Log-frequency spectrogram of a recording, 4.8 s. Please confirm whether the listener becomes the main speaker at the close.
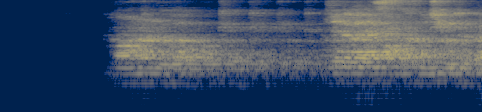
No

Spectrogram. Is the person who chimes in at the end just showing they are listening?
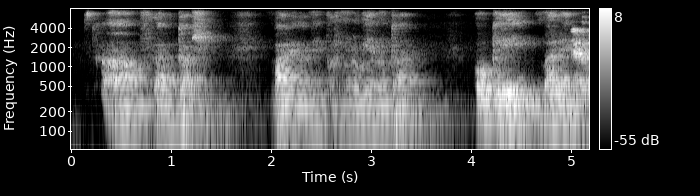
No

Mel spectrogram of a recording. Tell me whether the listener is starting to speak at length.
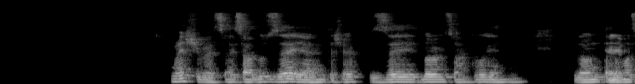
No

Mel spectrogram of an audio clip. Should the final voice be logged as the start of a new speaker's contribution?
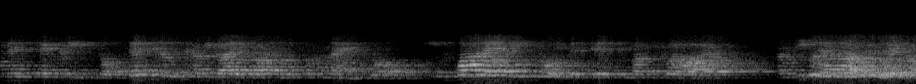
No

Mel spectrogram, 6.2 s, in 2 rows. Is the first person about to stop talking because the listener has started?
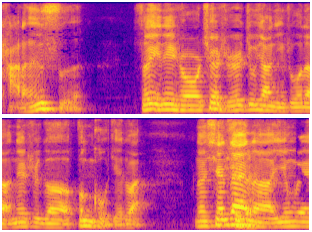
No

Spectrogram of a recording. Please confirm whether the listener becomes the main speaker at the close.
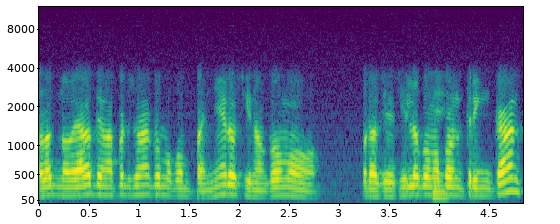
No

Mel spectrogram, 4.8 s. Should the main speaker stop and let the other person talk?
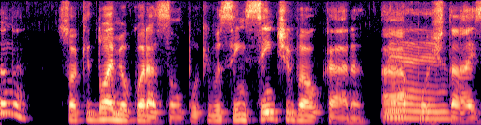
No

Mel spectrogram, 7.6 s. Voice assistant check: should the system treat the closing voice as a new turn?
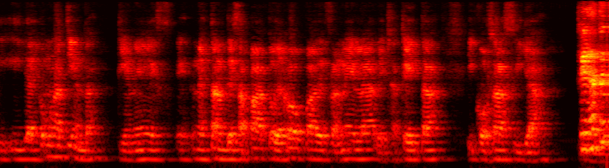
Yes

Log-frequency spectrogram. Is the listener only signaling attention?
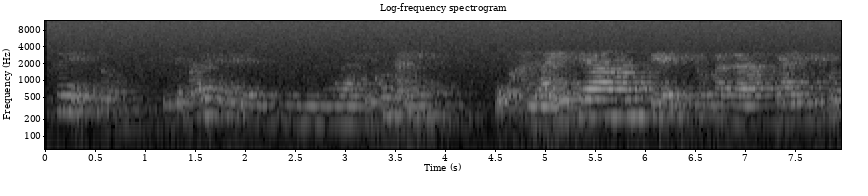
Yes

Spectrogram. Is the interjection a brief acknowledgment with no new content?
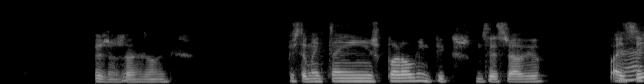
Yes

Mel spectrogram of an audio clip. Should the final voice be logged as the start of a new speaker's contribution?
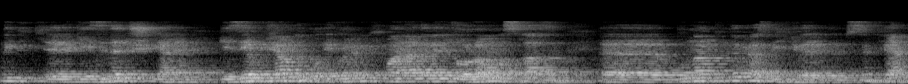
Yes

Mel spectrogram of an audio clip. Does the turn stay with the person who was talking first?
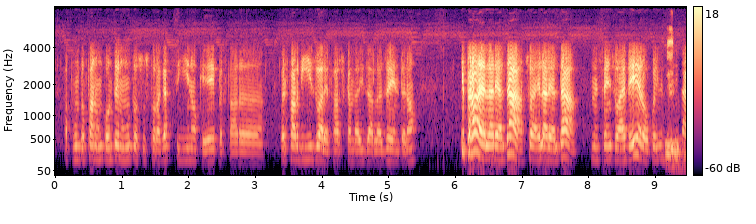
Yes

